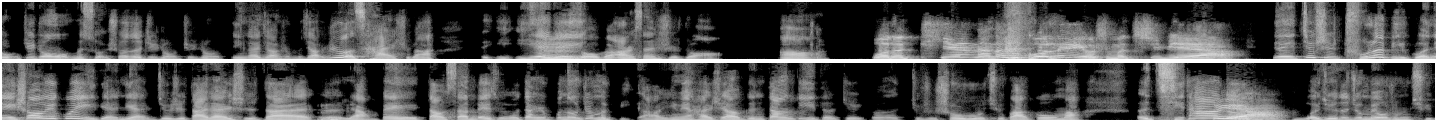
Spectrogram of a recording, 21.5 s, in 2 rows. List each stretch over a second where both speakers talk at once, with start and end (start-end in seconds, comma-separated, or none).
none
